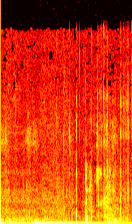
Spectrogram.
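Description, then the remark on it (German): Loud chewing with wet smacking and sharp crunches repeating irregularly for a couple of seconds, with no talking. “Digga, wie laut du schmatzt, Digga.”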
